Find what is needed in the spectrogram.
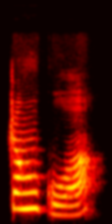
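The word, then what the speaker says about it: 中国: chino y quiere saberlo, no se dice nada parecido a China, se dice Zhongguo, Zhongguo, que es como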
